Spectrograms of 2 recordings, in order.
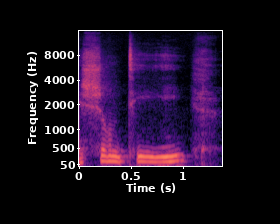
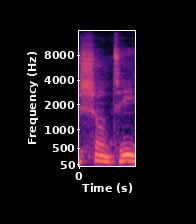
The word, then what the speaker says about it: Chantilly: You sort of pronounce the double L as a Y. Chantilly, like Bastille doesn't exist in French.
